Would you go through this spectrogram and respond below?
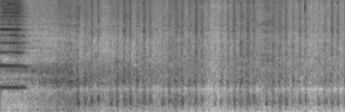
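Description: Vande Bharat Express train pulling into Kanpur Central station on a trial run, with a rhythmic clatter of wheels over rail joints, a brief horn-like tone at the start and steady rolling rumble, fairly close and loud throughout.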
